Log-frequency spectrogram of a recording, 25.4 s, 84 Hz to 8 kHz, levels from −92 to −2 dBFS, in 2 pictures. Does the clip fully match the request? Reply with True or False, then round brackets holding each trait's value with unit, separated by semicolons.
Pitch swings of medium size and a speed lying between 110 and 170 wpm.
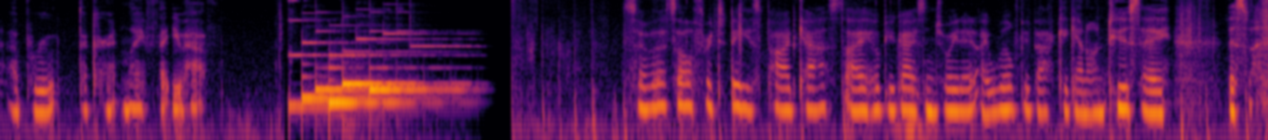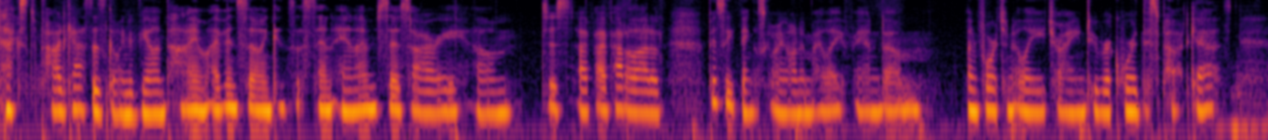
False (2.1 semitones; 155 wpm)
